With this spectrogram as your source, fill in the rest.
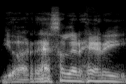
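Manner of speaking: put-on Irish accent, very low. Fulfilling a request to say the line in an irish accent. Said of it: "in [name]'s Irish accent".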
